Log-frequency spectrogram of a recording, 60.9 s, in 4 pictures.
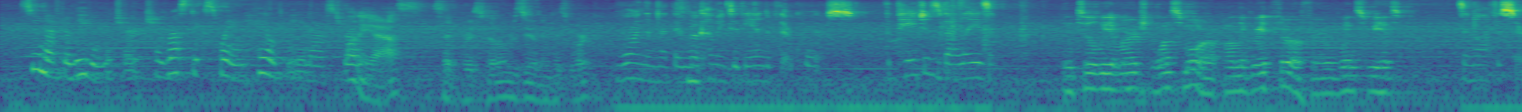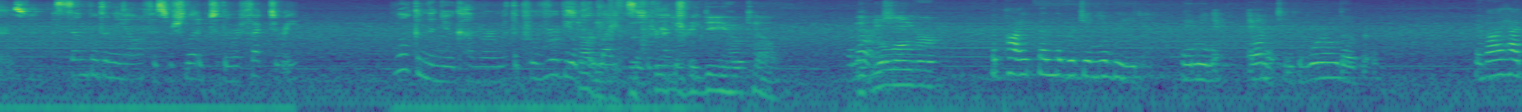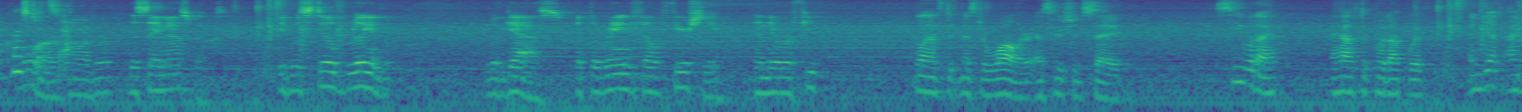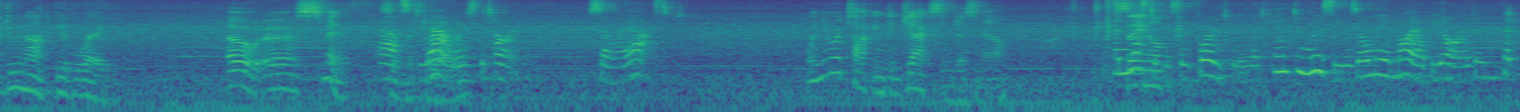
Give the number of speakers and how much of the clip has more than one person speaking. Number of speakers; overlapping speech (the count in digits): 4, about 9%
